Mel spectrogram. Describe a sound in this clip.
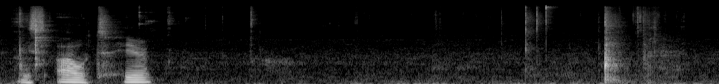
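Pliers snip with a sharp click.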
